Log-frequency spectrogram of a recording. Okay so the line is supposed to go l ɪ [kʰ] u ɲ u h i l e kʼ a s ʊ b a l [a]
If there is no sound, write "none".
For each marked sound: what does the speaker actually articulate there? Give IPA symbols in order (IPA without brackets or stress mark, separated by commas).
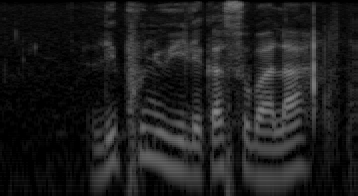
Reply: pʰ, a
